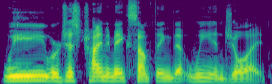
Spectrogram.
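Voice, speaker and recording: A man in his fifties, a company founder earnestly explaining his invention in a pitch video, drawing out key words as he talks. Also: normal speed, a little mellow, clean tone, no room sound. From Southern California. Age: 50s. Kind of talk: pitch video talk to camera.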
